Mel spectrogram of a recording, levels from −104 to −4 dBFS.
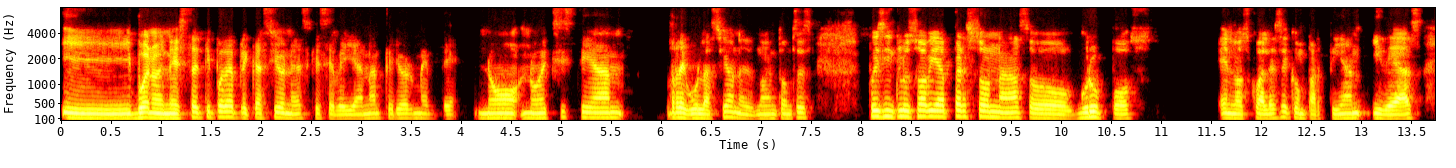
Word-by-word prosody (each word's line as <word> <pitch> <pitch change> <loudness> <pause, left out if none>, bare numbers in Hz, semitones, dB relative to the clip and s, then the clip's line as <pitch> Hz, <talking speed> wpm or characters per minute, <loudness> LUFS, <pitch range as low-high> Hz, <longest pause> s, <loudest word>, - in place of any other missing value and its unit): Y 115 -2 +3
bueno, 125 +2 +6
en 115 - +4
este 115 +3 +2
tipo 145 +3 -2
de 140 0 +4
aplicaciones 120 -2 -2
que 120 - -9
se 110 - -8
veían 105 +1 -3
anteriormente, 115 -2 -7 0.2
no 120 +1 +1
no 120 0 0
existían 130 0 -1 0.4
regulaciones, 115 -2 0
¿no? 110 +1 -4
Entonces, 115 +4 -5 0.5
pues, 155 0 +3
incluso, 155 0 +2
había 155 -1 +5
personas 145 -5 +1
o 115 -4 +1
grupos 115 -4 -1 0.6
en 120 0 +1
los 110 -1 -2
cuales 115 -1 0
se 140 - -4
compartían 115 0 -3
ideas, 105 -1 +2
115 Hz, 125 wpm, -22 LUFS, 110-130 Hz, 0.6 s, bueno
